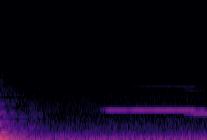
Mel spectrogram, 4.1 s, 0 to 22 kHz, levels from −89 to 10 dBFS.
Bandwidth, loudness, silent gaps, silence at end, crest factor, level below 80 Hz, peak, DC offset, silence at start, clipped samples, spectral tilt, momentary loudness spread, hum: 6.6 kHz; -55 LUFS; none; 0 s; 20 dB; -52 dBFS; -30 dBFS; under 0.1%; 0 s; under 0.1%; -9 dB/octave; 11 LU; none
